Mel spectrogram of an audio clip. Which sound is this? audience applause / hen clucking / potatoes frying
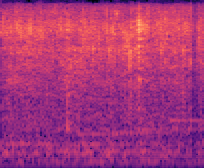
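potatoes frying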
